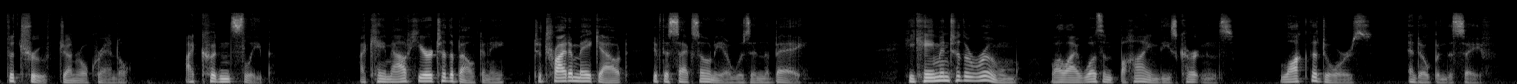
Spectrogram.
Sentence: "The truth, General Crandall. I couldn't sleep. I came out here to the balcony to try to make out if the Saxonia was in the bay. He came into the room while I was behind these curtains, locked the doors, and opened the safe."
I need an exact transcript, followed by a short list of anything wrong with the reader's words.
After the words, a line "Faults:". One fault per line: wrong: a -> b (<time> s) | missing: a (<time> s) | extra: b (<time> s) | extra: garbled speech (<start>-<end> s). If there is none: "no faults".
"The truth, General Crandall. I couldn't sleep. I came out here to the balcony to try to make out if the Saxonia was in the bay. He came into the room while I wasn't behind these curtains, locked the doors, and opened the safe."
Faults:
wrong: was -> wasn't (10.8 s)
